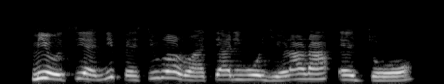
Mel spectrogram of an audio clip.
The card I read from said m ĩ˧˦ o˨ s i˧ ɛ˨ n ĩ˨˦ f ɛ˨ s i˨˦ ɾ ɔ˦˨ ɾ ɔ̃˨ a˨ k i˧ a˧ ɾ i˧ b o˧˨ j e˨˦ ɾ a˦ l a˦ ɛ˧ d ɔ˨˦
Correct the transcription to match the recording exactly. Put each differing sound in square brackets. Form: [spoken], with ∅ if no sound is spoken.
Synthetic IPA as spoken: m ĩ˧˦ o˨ [t] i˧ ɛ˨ n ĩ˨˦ f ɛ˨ s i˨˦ ɾ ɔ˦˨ ɾ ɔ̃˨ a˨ [t] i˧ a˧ ɾ i˧ [w] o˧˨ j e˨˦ ɾ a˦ [ɾ] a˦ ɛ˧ [d͡ʒ] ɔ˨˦

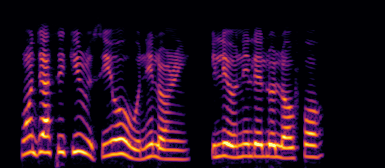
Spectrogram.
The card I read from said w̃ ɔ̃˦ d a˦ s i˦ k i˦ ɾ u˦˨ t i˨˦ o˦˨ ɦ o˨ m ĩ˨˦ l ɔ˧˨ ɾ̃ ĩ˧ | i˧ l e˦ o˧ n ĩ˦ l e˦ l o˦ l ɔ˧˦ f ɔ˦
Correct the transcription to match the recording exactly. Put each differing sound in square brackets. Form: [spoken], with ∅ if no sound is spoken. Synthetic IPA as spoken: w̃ ɔ̃˦ [d͡ʒ] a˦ s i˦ k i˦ ɾ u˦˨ [s] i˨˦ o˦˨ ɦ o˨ [n] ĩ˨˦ l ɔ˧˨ ɾ̃ ĩ˧ | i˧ l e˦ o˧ n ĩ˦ l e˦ l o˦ l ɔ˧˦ f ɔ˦

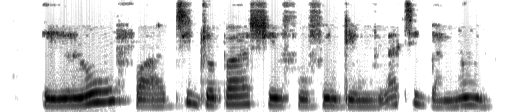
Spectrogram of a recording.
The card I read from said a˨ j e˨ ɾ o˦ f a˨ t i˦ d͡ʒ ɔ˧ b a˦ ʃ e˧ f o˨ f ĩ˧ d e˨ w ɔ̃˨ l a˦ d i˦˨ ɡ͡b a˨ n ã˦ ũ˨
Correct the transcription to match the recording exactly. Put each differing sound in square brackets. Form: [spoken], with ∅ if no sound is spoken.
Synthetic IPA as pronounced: [e˨] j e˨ [l] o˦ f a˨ t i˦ d͡ʒ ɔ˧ b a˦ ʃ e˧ f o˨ f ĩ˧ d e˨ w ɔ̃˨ l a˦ [t] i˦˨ ɡ͡b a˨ n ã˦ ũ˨

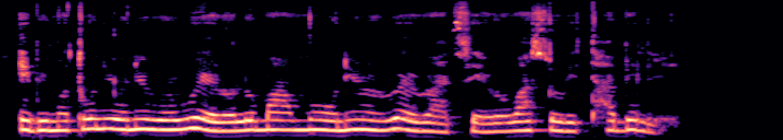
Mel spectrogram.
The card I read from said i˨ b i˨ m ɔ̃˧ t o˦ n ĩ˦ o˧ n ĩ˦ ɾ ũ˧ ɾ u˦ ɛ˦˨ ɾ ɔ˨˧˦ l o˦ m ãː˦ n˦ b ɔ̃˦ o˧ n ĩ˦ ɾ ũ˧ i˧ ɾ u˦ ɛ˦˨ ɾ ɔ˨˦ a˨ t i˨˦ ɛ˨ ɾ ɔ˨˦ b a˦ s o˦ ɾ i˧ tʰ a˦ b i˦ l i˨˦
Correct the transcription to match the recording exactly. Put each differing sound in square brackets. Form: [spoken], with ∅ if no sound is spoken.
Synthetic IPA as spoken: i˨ b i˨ m ɔ̃˧ t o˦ n ĩ˦ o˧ n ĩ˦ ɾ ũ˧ ɾ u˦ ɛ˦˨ ɾ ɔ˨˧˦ l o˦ m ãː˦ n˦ [m] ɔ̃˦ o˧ n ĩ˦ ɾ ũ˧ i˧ ɾ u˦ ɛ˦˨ ɾ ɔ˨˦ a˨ t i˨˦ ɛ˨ ɾ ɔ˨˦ [w] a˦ s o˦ ɾ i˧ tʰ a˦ b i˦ l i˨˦

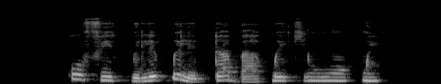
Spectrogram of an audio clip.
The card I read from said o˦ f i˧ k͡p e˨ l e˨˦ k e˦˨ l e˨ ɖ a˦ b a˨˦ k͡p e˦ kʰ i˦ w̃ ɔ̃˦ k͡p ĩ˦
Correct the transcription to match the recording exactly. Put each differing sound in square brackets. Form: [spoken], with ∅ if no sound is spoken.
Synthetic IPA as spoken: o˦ f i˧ k͡p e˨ l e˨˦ [k͡p] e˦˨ l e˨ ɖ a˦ b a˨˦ k͡p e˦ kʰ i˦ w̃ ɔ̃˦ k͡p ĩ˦

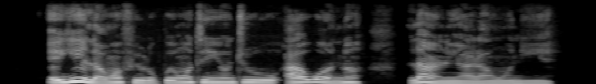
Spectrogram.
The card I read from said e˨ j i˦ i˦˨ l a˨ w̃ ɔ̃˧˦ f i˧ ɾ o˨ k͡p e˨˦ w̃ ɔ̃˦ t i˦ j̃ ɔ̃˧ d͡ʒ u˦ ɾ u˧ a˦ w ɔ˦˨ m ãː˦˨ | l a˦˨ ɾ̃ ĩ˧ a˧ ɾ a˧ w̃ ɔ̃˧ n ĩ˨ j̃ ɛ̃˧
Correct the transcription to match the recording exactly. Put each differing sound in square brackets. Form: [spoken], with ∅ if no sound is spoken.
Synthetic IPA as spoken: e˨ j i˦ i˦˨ l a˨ w̃ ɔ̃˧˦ f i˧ ɾ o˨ k͡p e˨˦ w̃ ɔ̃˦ t i˦ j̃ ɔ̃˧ d͡ʒ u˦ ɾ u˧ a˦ w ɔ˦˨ [n] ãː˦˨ | l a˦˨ ɾ̃ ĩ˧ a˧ ɾ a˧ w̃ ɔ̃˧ n ĩ˨ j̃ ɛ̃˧

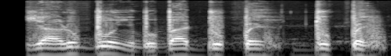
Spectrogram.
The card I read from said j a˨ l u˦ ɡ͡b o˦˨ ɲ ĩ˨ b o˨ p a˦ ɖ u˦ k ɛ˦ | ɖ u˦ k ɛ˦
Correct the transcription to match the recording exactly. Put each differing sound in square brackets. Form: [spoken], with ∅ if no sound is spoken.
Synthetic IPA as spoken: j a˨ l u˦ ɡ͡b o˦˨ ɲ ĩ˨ b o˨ [b] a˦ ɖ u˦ [k͡p] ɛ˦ | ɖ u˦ [k͡p] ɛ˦

